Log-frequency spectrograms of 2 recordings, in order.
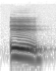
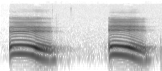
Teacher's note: Você vai fazer a boca do O, mas vai falar E. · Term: O-Umlaut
